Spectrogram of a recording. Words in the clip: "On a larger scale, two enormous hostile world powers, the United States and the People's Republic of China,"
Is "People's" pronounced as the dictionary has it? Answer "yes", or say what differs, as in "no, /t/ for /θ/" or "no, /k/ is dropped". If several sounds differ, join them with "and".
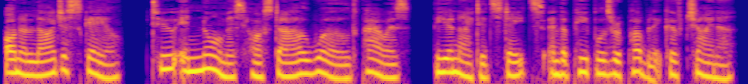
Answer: yes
